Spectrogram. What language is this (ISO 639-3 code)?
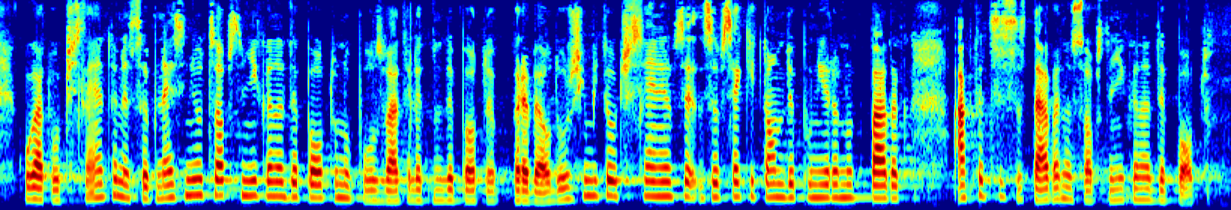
bul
